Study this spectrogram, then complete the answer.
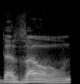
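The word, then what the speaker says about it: DAZN: Uh, Saturday games are going to what I'm told is pronounced Done. D- A ZN.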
